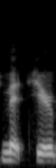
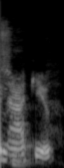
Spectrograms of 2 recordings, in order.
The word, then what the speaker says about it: Mathieu: It's French. It's pronounced Mathieu, but you can say Matthew.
